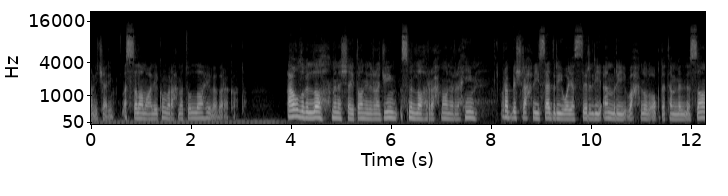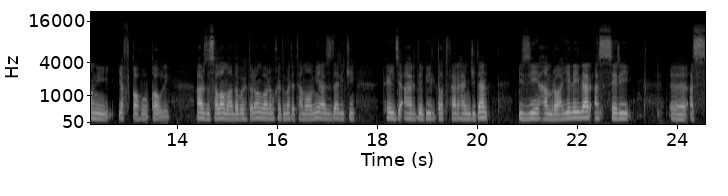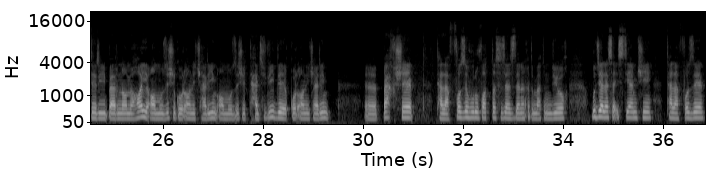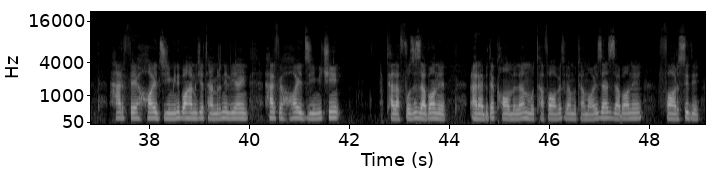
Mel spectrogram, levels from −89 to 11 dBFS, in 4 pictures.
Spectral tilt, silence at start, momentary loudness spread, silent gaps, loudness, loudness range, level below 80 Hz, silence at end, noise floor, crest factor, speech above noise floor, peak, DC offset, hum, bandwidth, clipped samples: -6 dB/octave; 0 s; 10 LU; none; -36 LUFS; 4 LU; -70 dBFS; 0.15 s; -74 dBFS; 20 dB; 39 dB; -16 dBFS; under 0.1%; none; 14.5 kHz; under 0.1%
